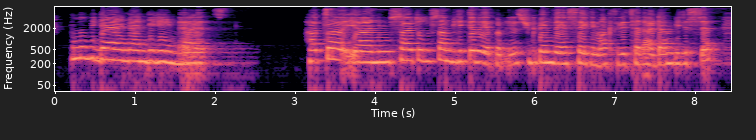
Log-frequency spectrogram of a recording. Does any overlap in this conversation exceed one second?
No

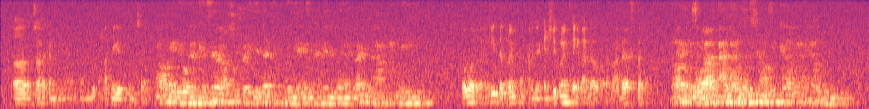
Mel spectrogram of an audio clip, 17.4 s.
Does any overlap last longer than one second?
Yes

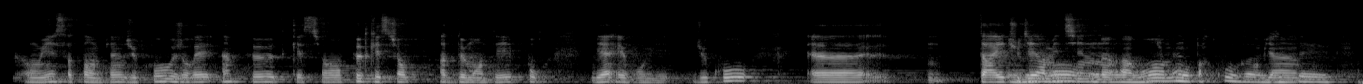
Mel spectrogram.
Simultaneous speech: Yes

